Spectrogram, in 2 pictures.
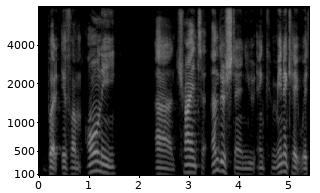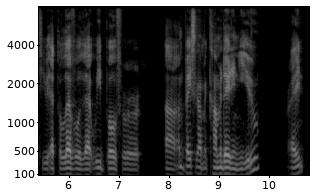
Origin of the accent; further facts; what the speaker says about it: Liberia; moved away; I'm, you know, West African or I'm from Liberia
